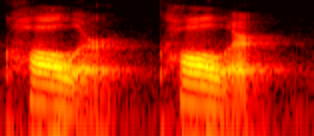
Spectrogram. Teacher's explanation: we drop the H sound on her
